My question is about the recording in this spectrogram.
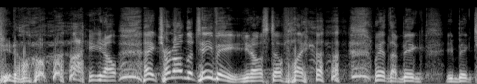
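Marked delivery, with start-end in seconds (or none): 1.2-2.3 put-on higher, breezy college kid calling out; a light imitation of a young student, pitched up; casual college kid. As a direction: toss it off like a carefree student asking for the TV. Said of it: "talk like any other young college student".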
